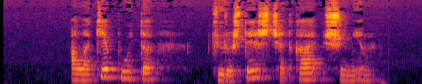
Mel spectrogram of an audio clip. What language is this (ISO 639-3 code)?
chm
